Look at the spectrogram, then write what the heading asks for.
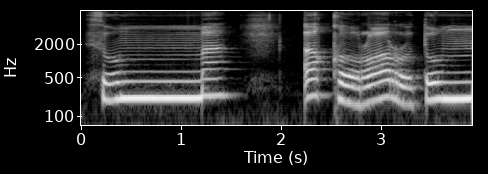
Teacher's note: قاف کے اوپر کلکلا ہو رہا ہے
